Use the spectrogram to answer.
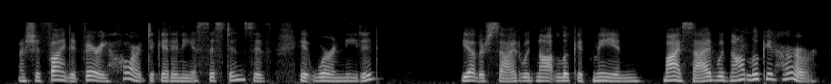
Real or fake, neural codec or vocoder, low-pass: fake; codec, 16 kHz, 1.1 kbps, Voila-Tokenizer; 7.2 kHz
